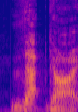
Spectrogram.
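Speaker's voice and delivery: deep character voice, dropped low. Imagining a scene where Venom points at someone: Venom voice. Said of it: "he just points to Tom Holland and says".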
